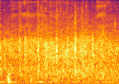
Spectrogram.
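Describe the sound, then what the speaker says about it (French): Faint audience applause during a lecture, a steady wash of clapping that stays quiet and even for under two seconds with no voices over it. "Merci à ceux qui applaudissent courageusement."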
